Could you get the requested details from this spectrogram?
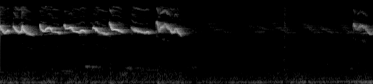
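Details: Used as a lure for a wild flock, a white-eye gives a quick chain of about nine high, slurred chirps lasting under two seconds, then falls quiet before one more note begins.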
